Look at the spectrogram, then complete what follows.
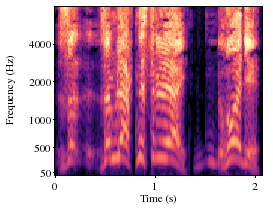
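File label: surrender, Ukrainian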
